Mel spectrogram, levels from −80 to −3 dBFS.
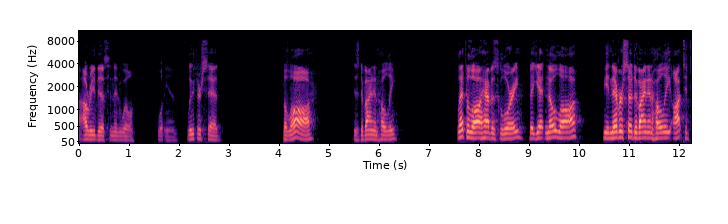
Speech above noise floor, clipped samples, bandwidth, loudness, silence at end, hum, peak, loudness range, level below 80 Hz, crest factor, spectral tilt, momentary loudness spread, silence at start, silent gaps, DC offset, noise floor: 60 dB; under 0.1%; 8.6 kHz; -24 LUFS; 0.05 s; none; -6 dBFS; 12 LU; -72 dBFS; 20 dB; -5.5 dB/octave; 17 LU; 0 s; none; under 0.1%; -84 dBFS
